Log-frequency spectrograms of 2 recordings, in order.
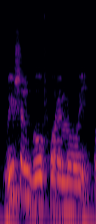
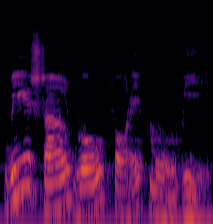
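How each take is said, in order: First: Said in the usual way. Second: Very slow, drawn-out reading. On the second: Shown as a demonstration. Teacher reads the sentence to class, very slow and drawn out. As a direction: stretch each word out for the class.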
